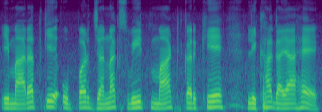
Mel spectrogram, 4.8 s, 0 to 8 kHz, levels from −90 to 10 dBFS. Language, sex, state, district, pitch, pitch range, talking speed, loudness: Hindi, male, Gujarat, Valsad, 135 Hz, 120-145 Hz, 125 wpm, -16 LUFS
